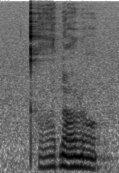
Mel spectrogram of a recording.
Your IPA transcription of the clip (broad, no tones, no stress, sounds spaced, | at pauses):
kʰ ɑ̤ ɗ ɑ̃ ɭ ɔ̃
